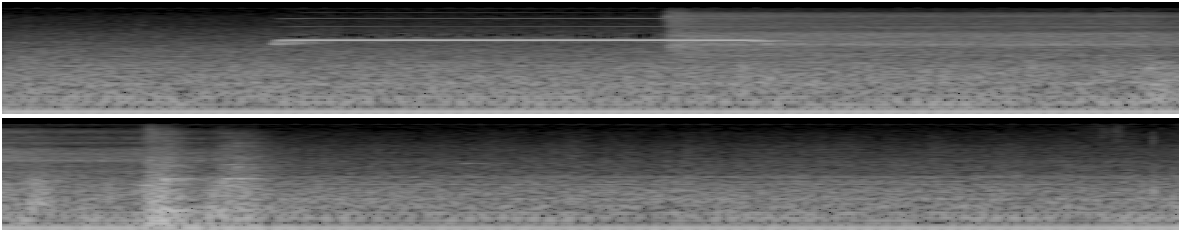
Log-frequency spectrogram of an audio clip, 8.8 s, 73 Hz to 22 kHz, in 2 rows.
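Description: Inside a standing EMU700 electric train: a steady low electrical hum, then a high door-warning buzzer sounds for about two seconds. A rushing hiss follows as the doors slide, ending in a thump about five seconds in as they close.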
